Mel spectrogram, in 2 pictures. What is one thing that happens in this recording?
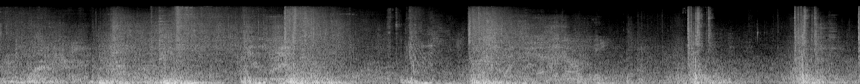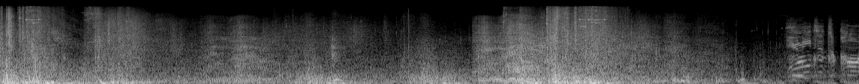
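Gunfire and crackling electric blasts go off in bursts in a video game.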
